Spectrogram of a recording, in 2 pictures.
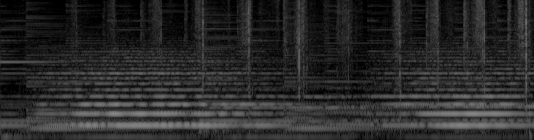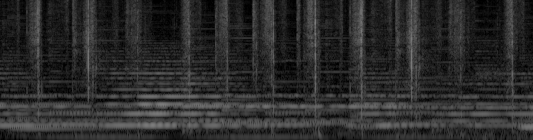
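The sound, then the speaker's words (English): A deck of fortune-telling cards being shuffled for a fortune reading, a run of crisp riffling snaps and flutters with irregular clicks, set against a steady low musical drone underneath. “Now, as you shuffle the deck, feel your energy flow into the cards.”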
